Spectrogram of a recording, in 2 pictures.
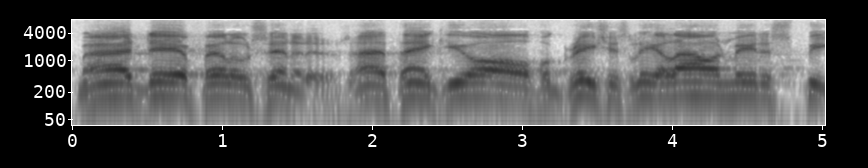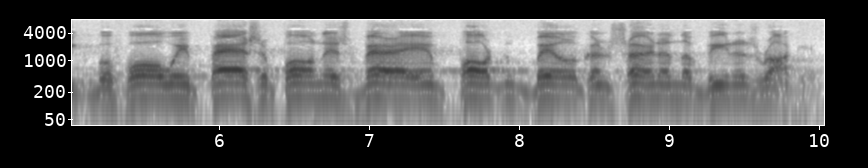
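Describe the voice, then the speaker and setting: An actor playing a pompous, sly older senator, orating in florid, grandiose phrases in a 1950s radio drama. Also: male voice, on the high side, lively intonation, gravelly, sharp tone, full character voice. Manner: slow, florid, grandiose speechifying. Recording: long echo of a large hall.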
